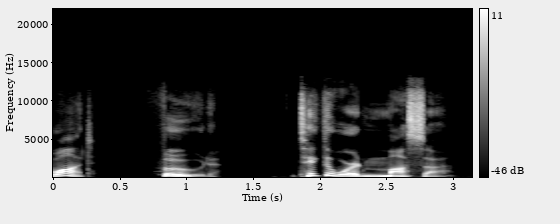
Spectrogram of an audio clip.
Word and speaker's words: massa: Take the word massa. It's pronounced ma-sa, with a nice heavy stress right on that first syllable.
